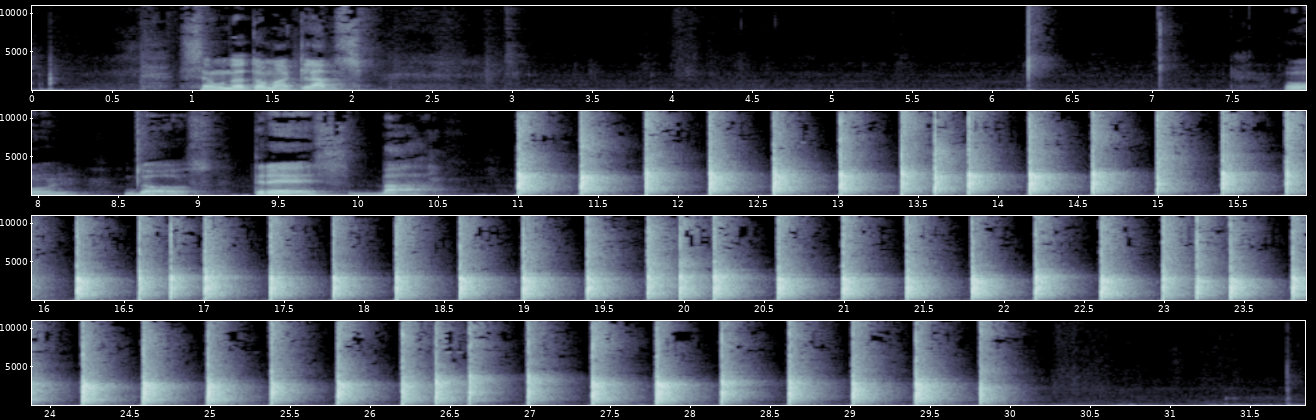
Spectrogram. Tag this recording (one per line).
hand-clapping
clapping
uno-dos-tres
